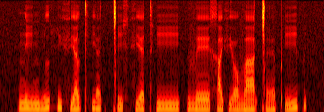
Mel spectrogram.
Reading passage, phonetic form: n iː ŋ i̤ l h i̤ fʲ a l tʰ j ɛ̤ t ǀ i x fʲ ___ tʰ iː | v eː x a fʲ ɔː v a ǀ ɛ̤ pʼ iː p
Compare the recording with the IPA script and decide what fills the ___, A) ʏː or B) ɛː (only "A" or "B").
B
